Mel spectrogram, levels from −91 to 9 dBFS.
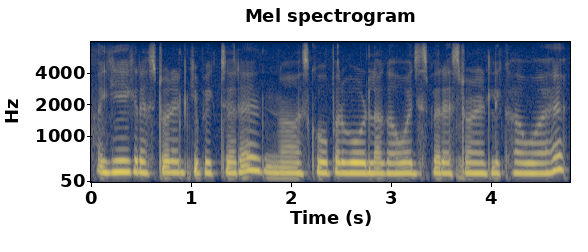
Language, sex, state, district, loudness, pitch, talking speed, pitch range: Hindi, female, Uttar Pradesh, Lalitpur, -13 LUFS, 225 Hz, 250 wpm, 220-235 Hz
